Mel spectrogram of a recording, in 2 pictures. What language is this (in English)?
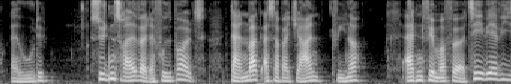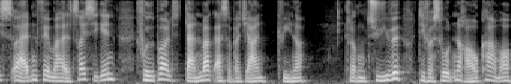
Danish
